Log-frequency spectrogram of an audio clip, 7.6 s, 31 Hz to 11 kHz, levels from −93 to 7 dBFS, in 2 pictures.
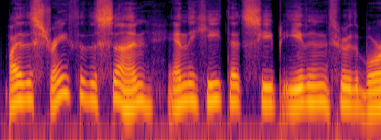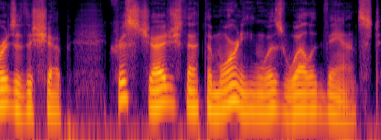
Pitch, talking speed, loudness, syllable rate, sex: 130 Hz, 205 wpm, -18 LUFS, 4.6 syllables/s, male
